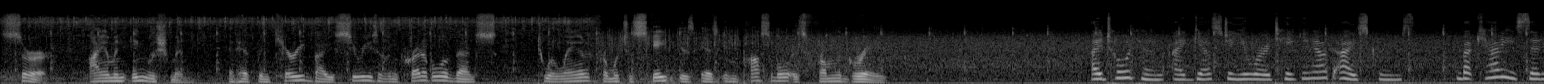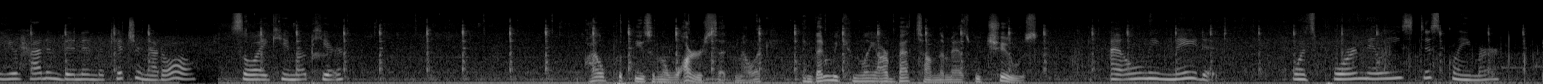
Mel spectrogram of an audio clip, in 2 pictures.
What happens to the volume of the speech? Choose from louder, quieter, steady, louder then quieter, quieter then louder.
steady.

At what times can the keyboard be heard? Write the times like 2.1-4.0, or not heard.
not heard.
